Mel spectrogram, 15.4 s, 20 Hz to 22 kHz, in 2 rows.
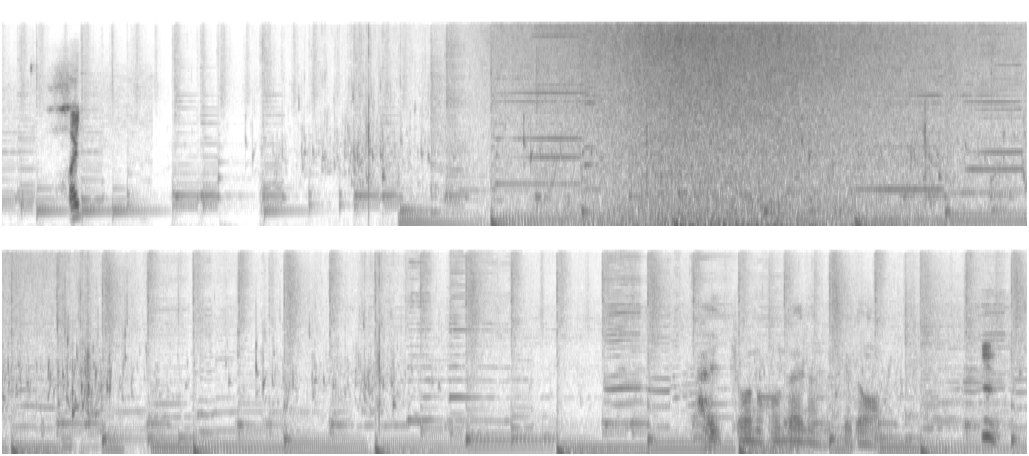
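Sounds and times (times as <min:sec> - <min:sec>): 
speech: 0:00.3 - 0:00.8, 0:13.0 - 0:15.3
melodic music bed with a steady stepping bass line: 0:03.0 - 0:15.3
ocean surf waves breaking in a hissing rush: 0:03.6 - 0:08.4.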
